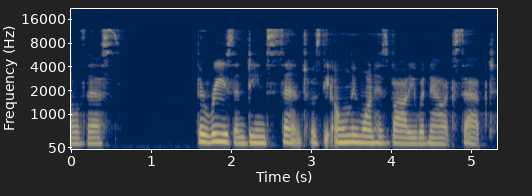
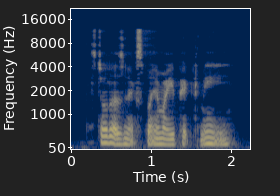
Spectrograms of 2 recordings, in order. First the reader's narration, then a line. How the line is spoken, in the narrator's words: Dean mutters, though he looks significantly more mollified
